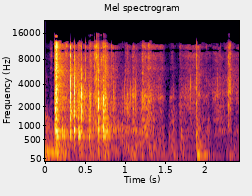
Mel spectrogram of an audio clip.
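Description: Thin plastic stencil crinkling and clicking as it is flexed in the hands and laid flat: a run of light crackles in the first second, then a few faint taps near the end.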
